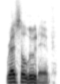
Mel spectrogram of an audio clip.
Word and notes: resolutive: American English

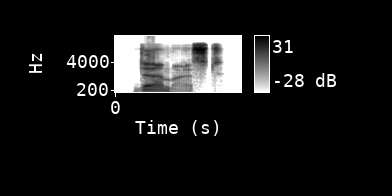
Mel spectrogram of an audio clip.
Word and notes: durmast: British English

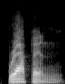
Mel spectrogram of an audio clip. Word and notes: rapine: American English

